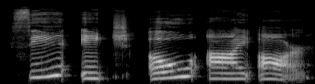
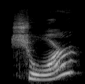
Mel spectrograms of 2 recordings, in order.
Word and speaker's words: choir: doesn't make any sense there's no W in this word but that's how we say it choir choir one definition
